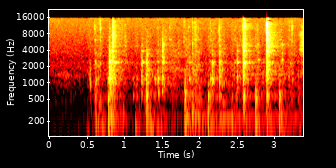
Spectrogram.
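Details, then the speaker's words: Ford Fusion jacked up, wheel rocked by hand: loose irregular metallic clunks and clicks as the rotor and brake caliper move with free play, pointing to a worn wheel bearing and hub assembly at the steering knuckle. "just simply try and move your wheel see if your wheel to see how much play that my rotors moving and my brake calipers all loose"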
